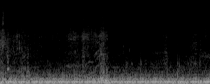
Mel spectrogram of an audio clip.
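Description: Supercharged Hemi V8 of a Dodge Challenger SRT Demon 170 idling steadily, heard from inside the cabin as an even, low rumble.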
